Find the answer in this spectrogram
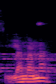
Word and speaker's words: l'ananas: There is S at the end, but this S is silent. Therefore, we now pronounce it l'ananas.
